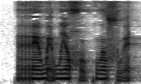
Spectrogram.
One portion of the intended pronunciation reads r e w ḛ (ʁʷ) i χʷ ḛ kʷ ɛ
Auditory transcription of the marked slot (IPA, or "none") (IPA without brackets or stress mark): w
